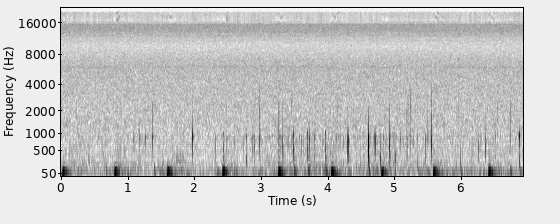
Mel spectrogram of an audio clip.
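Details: Low gurgling rumbles with soft thumps while asleep, phone held on the belly by a book; heart sounds came through unexpectedly loud and fast; ordinary stomach growling (borborygmi) during sleep.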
